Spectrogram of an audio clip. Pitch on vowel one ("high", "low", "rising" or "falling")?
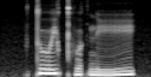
high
